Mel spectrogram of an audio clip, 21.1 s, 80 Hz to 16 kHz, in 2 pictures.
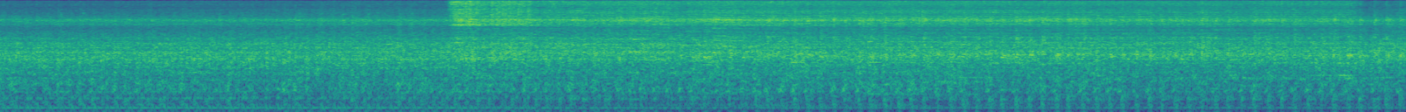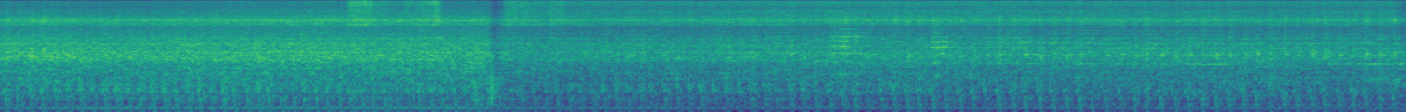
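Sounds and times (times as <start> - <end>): band sawmill throbbing: 0.1 - 21.0
saw blade hissing: 3.4 - 10.4, 13.1 - 19.6.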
